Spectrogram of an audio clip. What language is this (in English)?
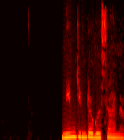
Swahili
